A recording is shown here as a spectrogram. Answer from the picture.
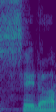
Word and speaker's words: CEDAR: d a r project i pronounce this as said our logic so actually this is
